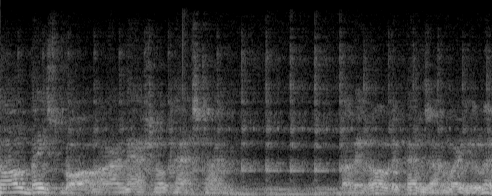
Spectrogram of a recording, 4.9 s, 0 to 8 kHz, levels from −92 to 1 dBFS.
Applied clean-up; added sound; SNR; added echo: none; none; none; reverberation time 0.8 s.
